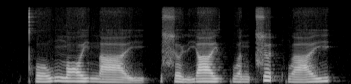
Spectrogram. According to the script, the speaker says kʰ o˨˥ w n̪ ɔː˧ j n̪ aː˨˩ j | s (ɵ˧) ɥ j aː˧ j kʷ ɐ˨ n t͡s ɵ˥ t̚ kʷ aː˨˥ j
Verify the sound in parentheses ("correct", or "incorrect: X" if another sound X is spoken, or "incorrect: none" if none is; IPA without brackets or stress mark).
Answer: incorrect: ɵ˨˩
